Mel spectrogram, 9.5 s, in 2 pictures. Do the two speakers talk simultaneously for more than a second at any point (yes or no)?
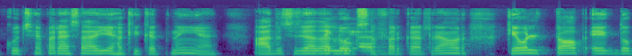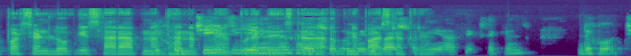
yes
